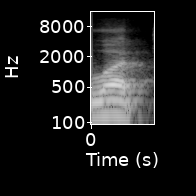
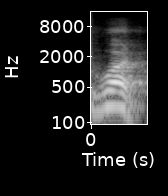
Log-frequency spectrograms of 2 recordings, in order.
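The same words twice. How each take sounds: First: What starting on a clean w, "wat"; h removed. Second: What started with an h, "hwat"; mistaken h sound. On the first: Teacher tells guardians how to say it, h-less "wat". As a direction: say what with no হা sound, just "wat". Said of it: "আমাদেরকে বলতে হবে what". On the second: Teacher shows what we learnt all our lives, "hwat" with h. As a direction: put the হা sound at the front of what. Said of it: "এই হা সাউন্ডটা আমাদেরকে সরিয়ে ফেলতে হবে". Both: Shown as a demonstration.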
